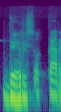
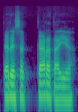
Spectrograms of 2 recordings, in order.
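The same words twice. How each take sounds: First: "There is a car" with a medok Javanese lilt; Javanese accent English. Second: "there is a car" in a Madurese accent, ending with a tacked-on "tayo"; Madurese accent English. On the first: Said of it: "itu orang Jawa itu". ("There is a car" dengan logat Jawa medok) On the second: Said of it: "Orang Madura". ("there is a car, tayo" dengan logat Madura) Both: Shown as a demonstration.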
